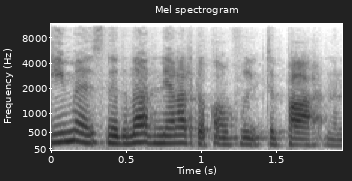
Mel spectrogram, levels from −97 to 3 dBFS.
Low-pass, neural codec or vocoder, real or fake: 10.8 kHz; codec, 16 kHz in and 24 kHz out, 0.4 kbps, LongCat-Audio-Codec, fine tuned four codebook decoder; fake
